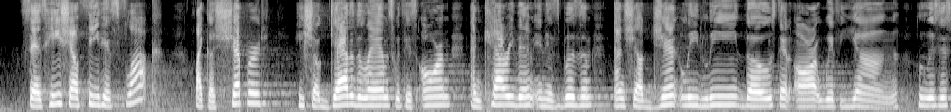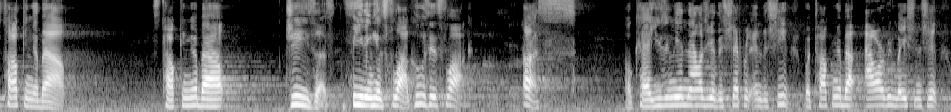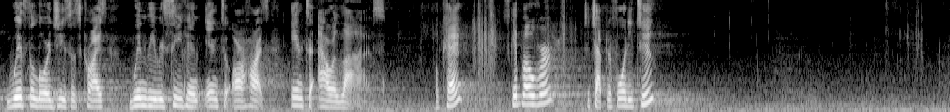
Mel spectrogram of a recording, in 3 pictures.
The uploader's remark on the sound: During Wednesday night service on October 1, 2018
